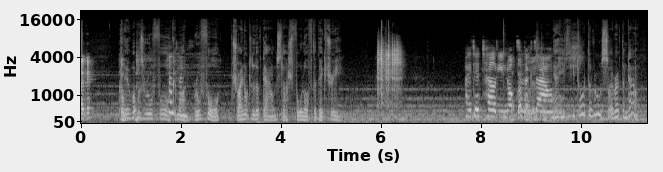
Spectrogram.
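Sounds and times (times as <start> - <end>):
speech: 0.0 - 5.4, 7.7 - 11.3
dice rolled across a hard surface: 5.9 - 6.5.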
